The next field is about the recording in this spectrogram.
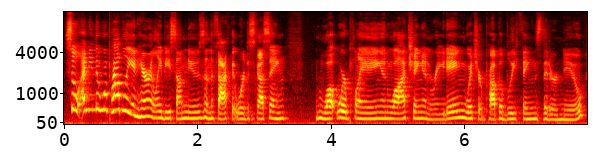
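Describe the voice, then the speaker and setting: A woman's voice: mid-range voice, fairly quick. A woman co-hosting a casual video-game chat show, talking in a chatty way and asking many questions. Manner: chatty and animated, asks lots of questions. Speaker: co-host.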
